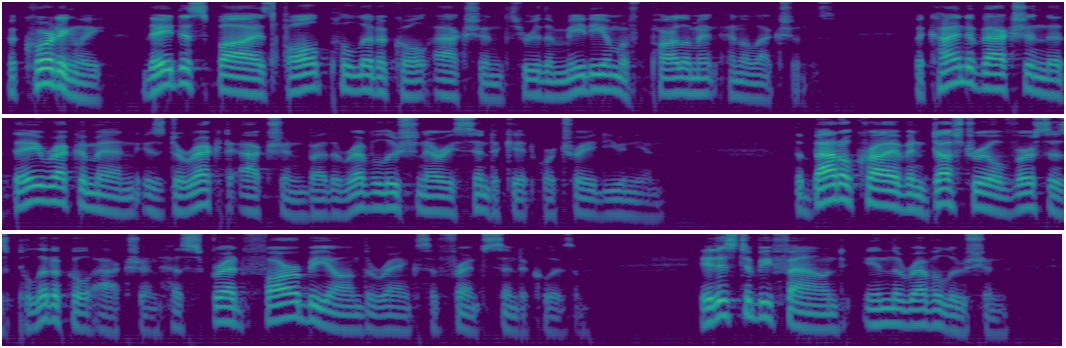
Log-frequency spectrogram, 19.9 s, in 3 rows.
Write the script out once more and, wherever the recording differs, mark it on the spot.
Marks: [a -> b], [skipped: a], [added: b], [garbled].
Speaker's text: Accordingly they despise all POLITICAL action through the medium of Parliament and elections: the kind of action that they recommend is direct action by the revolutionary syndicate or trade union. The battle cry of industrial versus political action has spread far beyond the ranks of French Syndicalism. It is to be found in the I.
Accordingly they despise all POLITICAL action through the medium of Parliament and elections: the kind of action that they recommend is direct action by the revolutionary syndicate or trade union. The battle cry of industrial versus political action has spread far beyond the ranks of French Syndicalism. It is to be found in the [I. -> revolution]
